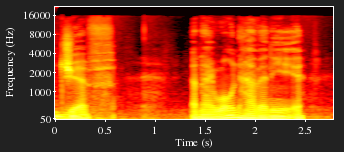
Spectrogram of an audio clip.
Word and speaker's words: GIF: was a biased pull if you pronounce the letters they're literally j i f g g j i f it's pronounced Jiff and I won't have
